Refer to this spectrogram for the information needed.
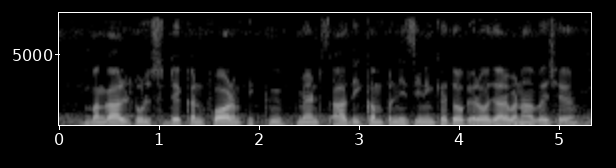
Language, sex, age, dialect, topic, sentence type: Maithili, male, 18-24, Angika, agriculture, statement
